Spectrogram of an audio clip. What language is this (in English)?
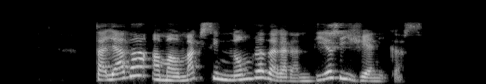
Catalan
